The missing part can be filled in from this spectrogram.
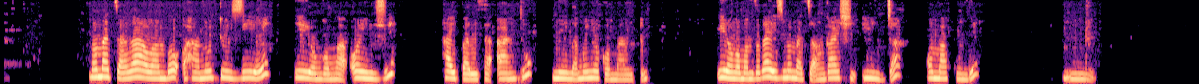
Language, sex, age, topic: Oshiwambo, female, 18-24, agriculture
